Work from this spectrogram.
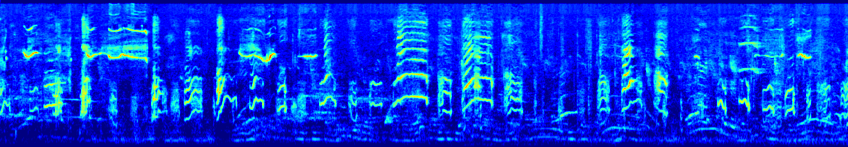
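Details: A puppy yips and whimpers, giving rapid high yips and thin, wavering whimpers with little pause between them.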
